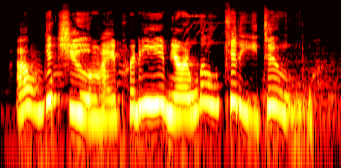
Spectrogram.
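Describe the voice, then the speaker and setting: With music in the background, a woman puts on a menacing character voice at an extremely high pitch, keeping a moderate pace. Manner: menacing, cackling.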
